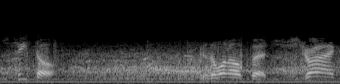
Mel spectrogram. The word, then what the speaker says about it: Sixto: on Cameron night and asked six Lano how he pronounced his first name and he said Sito here's the one pitch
